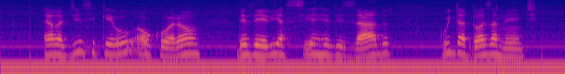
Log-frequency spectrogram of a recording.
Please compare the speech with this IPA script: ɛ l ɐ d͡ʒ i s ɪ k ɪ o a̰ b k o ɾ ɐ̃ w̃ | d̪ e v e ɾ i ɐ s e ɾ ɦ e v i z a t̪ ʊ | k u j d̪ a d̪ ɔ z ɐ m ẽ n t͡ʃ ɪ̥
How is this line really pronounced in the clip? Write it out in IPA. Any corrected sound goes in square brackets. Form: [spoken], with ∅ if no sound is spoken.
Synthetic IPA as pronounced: ɛ l ɐ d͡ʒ i s ɪ k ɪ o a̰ [w] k o ɾ ɐ̃ w̃ | d̪ e v e ɾ i ɐ s e ɾ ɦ e v i z a [d̪] ʊ | k u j d̪ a d̪ ɔ z ɐ m ẽ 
